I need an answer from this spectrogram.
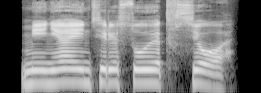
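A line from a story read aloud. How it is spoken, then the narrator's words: Frightening howl. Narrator (Russian): провыл тот особенно страшным голосом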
